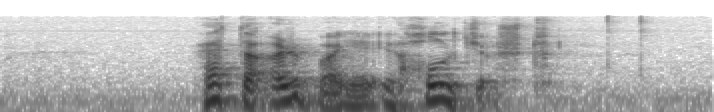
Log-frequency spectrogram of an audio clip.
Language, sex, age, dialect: Faroese, male, 36-60, Norðurstreymoy/Eysturoy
